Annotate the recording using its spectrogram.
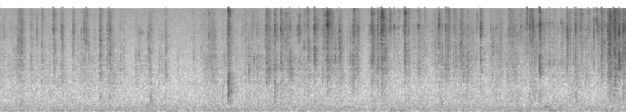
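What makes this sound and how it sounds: Folded thin white tissue paper is held close and crinkled and rubbed with the fingertips. Soft, dense crinkling and rustling is mostly bright and high, with quick papery crackles scattered throughout. It grows slightly louder toward the end.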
